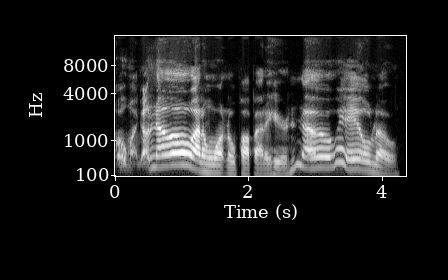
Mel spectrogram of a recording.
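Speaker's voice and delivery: high, loud, long-drawn no; dramatized, stretched-out refusal; emphatic refusal. Retold or imitated. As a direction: wail each "no" in mock horror. Reliving his refusal to go out.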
